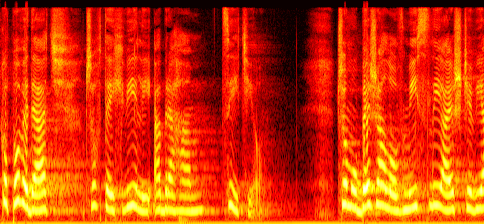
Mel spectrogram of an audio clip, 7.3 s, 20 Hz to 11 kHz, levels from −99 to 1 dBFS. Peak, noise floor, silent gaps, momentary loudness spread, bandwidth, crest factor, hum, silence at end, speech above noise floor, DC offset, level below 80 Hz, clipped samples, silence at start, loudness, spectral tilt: 0 dBFS; -52 dBFS; none; 16 LU; 10 kHz; 14 dB; none; 0 s; 39 dB; 2%; -48 dBFS; 0.3%; 0 s; -14 LUFS; -5 dB/octave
